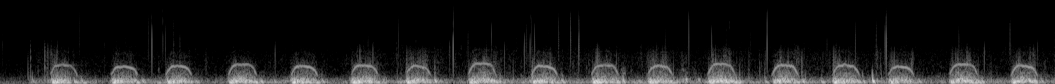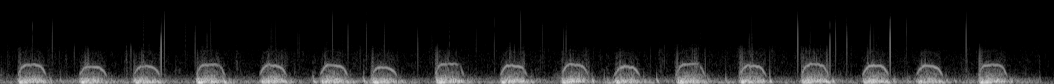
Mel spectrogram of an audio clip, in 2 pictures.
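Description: A seagull heart murmur repeats in a steady rhythm, roughly every 0.8 seconds, each beat carrying a cooing, hoot-like musical tone over low thumping heart sounds, with no talking.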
